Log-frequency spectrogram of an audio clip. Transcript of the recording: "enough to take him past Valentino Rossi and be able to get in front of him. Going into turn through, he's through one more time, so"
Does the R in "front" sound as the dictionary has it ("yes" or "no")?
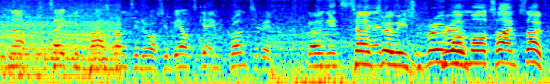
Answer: yes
